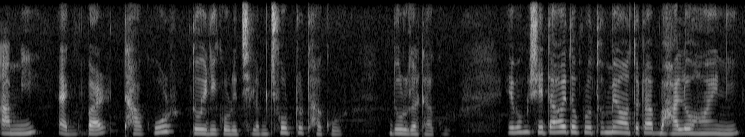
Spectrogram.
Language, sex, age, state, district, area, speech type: Bengali, female, 30-45, West Bengal, South 24 Parganas, rural, spontaneous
